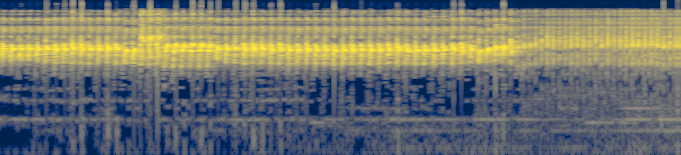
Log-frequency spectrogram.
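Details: Lovebird, winner of a singing contest, delivering ngekek, a long chattering song: steady shrill rapid chatter for six seconds, then the notes shift slightly higher and quieter while the stream continues unbroken.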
